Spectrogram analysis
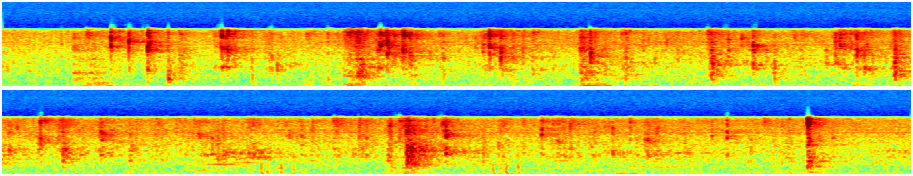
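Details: Homer the English Springer Spaniel, a pet dog eating a leftover carrot indoors, chews steadily: rapid irregular crunches and clicks, several louder cracks every second or two, with a person's voice softly praising him.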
